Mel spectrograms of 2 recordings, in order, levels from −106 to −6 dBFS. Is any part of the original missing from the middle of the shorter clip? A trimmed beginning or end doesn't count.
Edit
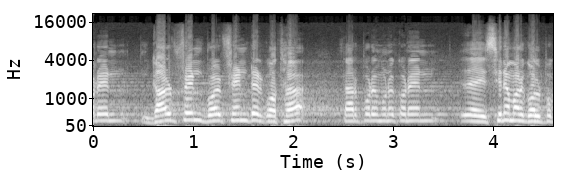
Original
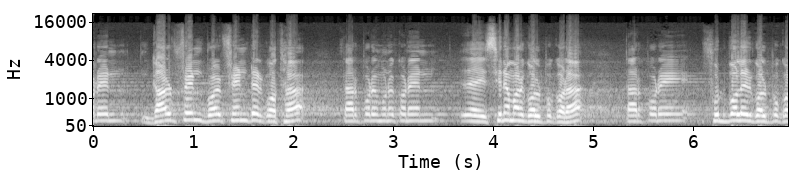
no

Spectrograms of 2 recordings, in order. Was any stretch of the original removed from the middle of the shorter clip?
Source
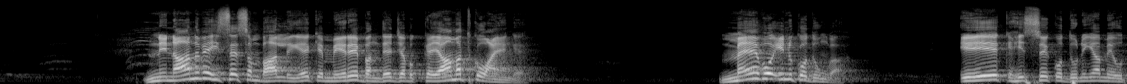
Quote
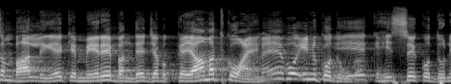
yes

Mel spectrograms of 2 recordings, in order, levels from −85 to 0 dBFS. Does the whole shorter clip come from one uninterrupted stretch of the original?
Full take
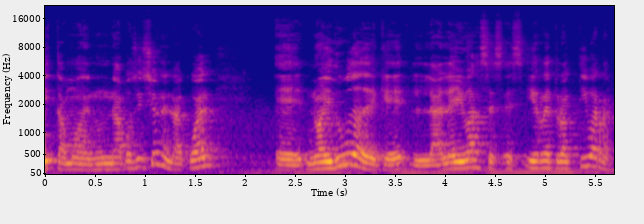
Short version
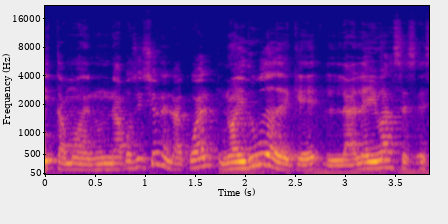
no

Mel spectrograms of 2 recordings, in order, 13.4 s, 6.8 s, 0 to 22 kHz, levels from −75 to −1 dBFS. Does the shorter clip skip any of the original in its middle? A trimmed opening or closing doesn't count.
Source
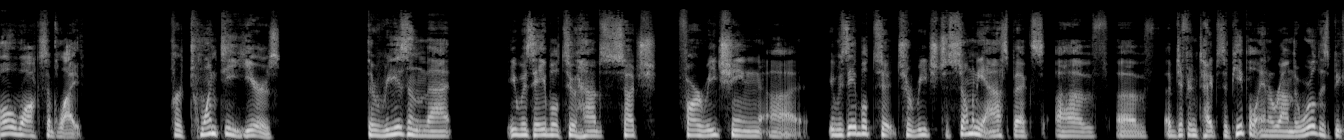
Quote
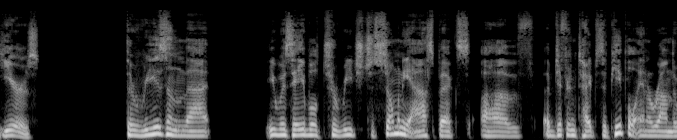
yes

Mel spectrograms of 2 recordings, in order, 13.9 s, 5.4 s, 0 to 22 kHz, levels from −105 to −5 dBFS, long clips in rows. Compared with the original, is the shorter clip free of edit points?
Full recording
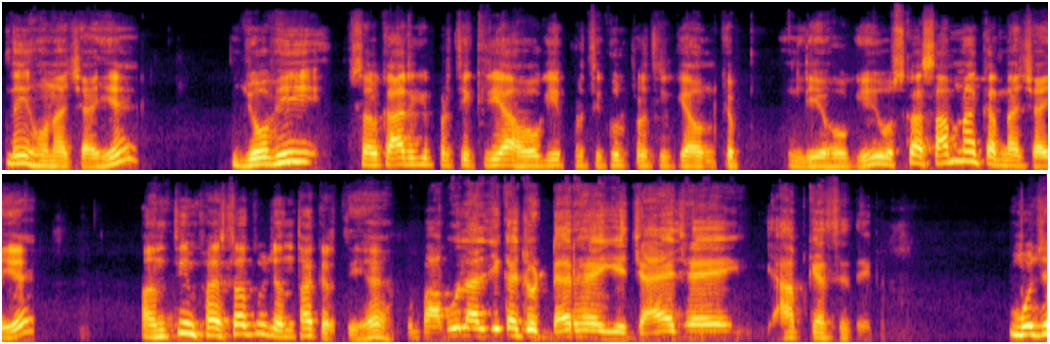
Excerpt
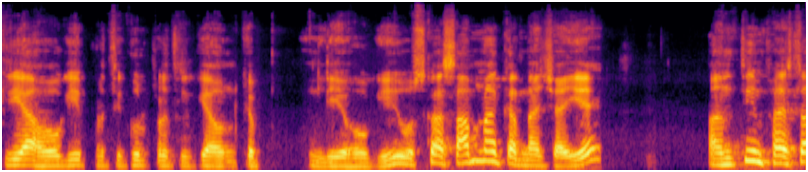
yes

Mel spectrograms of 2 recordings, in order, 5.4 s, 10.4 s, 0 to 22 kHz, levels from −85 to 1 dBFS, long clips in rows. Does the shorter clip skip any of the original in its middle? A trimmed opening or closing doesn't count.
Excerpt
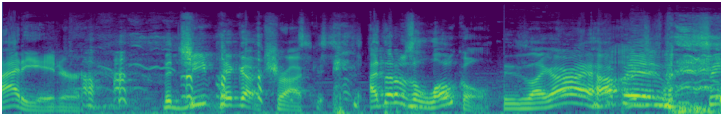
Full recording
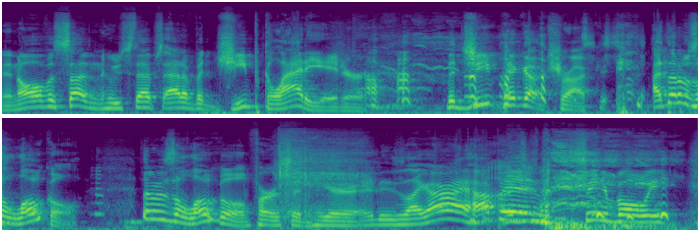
yes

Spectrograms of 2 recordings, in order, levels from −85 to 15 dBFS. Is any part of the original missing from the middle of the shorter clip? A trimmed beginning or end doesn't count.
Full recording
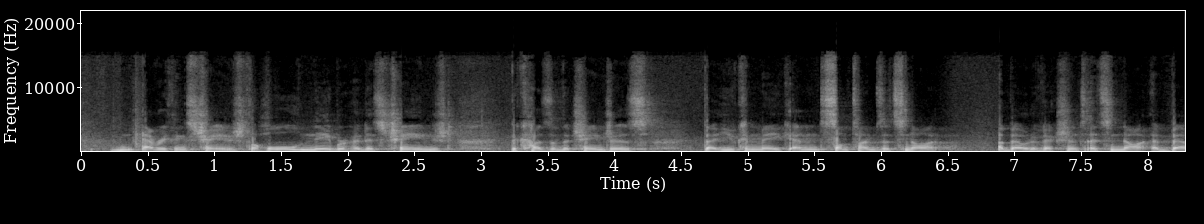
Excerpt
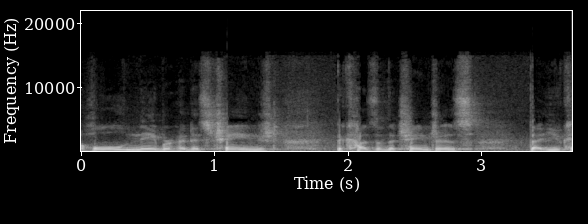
no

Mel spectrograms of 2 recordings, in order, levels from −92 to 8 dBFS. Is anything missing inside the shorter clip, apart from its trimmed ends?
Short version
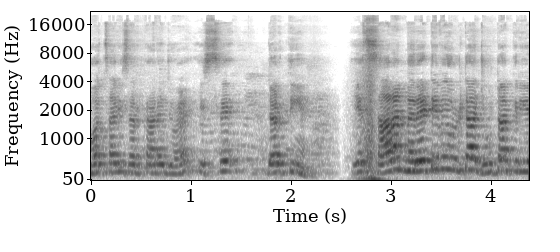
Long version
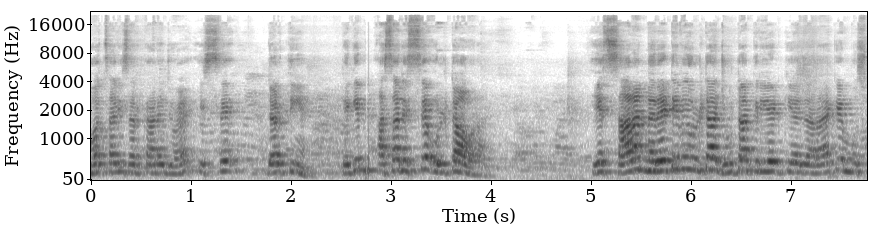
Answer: yes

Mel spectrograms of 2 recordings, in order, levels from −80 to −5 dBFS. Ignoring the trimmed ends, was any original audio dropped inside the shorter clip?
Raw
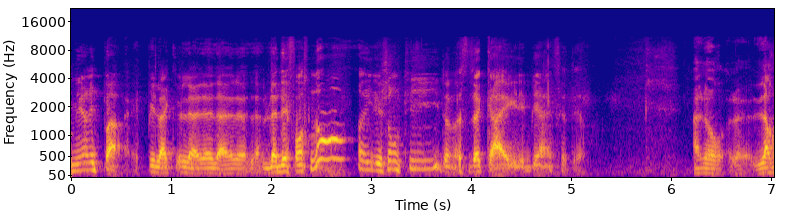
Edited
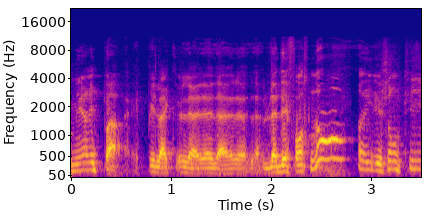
no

